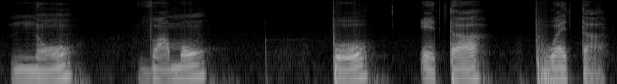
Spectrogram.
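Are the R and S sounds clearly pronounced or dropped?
dropped. The R and S sounds are dropped. "in the Cuban accent"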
